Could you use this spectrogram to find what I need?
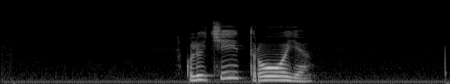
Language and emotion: Russian, sad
